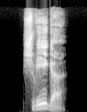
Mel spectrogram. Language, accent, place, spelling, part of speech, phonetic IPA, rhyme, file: German, Germany, Berlin, Schwäger, noun, [ˈʃvɛːɡɐ], -ɛːɡɐ, De-Schwäger.ogg
- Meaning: nominative/accusative/genitive plural of Schwager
